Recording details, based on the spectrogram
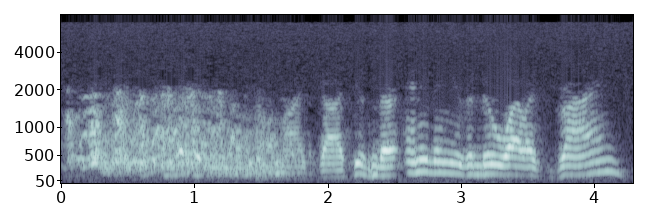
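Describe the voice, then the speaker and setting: An actor playing an impatient, sarcastic husband in a 1940s radio comedy, exasperated and given to disbelief. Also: male voice, fairly high pitch, sing-song, measured pace, heavy background noise. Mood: exasperated, alarmed. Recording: dull old radio recording.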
